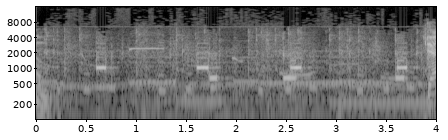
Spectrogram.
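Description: Electronic control-equipment sounds: short beeps alternating between a higher and a lower pitch, recurring about once a second over a steady electrical hum.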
